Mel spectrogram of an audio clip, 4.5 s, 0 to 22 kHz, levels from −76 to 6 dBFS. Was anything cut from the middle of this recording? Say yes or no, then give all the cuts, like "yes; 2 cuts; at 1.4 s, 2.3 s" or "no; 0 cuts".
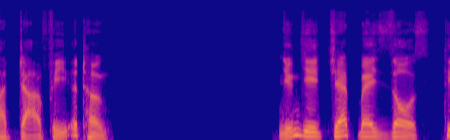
no; 0 cuts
